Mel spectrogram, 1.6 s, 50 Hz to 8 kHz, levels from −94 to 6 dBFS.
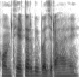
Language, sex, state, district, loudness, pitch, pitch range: Hindi, male, West Bengal, Alipurduar, -17 LUFS, 125 Hz, 115-140 Hz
